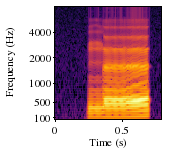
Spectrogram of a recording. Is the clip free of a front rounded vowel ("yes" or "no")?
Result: no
